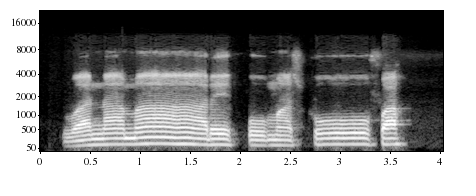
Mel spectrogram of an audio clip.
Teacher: Iya, gak ada yang panjang. Panjangnya cuma mak doang.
